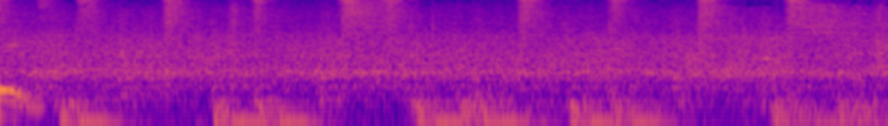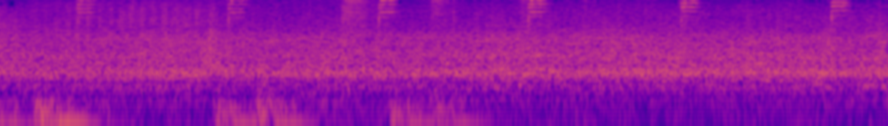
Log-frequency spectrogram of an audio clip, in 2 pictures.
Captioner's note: crowd Noises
